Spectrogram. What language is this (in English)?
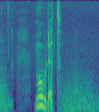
Swedish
